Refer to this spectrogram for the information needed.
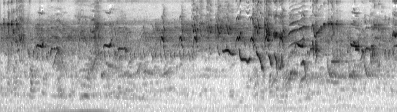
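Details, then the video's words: Oriental magpie-robin in training, singing a rich, varied run of whistled and scratchy phrases, quick slurred notes and trills tumbling between high and mid pitch with short pauses; faint low hum in the background early on. "latihan burung kacer"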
